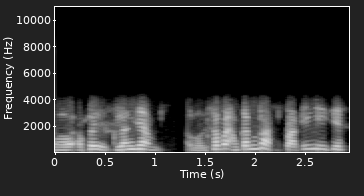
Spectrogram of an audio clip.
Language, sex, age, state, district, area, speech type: Manipuri, female, 60+, Manipur, Kangpokpi, urban, conversation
